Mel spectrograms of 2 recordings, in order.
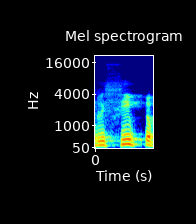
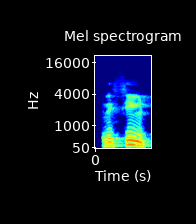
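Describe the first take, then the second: First: The P sound is pronounced before the final T. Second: The P sound is silent before the final T. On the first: The speaker calls it wrong. "बहुत से लोग पढ़ते हैं रिसिप्ट" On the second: The speaker calls it right. "पी silent है"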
